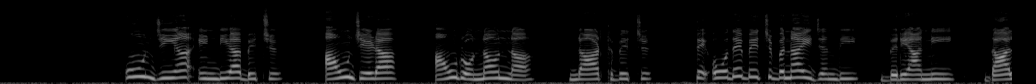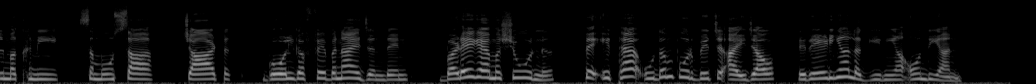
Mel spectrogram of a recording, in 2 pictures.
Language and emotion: Dogri, neutral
